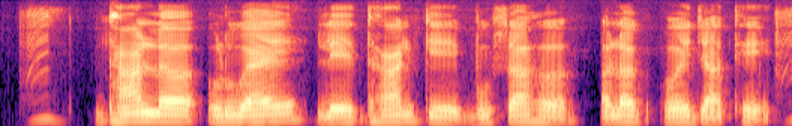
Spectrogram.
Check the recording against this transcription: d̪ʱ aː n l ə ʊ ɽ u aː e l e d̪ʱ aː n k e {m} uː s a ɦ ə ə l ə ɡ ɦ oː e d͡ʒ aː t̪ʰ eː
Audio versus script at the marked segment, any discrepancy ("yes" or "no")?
yes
